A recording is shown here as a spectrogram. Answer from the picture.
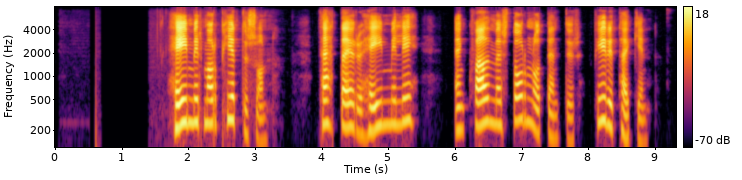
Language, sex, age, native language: Icelandic, female, 50-59, Icelandic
